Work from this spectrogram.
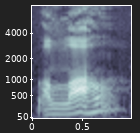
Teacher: لفظ جلاله اینجا تفخیم هست، غلیظ تلفظ میشه چون قبلش فتحه اومده.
